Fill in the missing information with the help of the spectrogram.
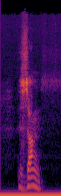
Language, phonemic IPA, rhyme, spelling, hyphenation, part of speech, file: Dutch, /zɑŋ/, -ɑŋ, zang, zang, noun, Nl-zang.ogg
- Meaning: singing, song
